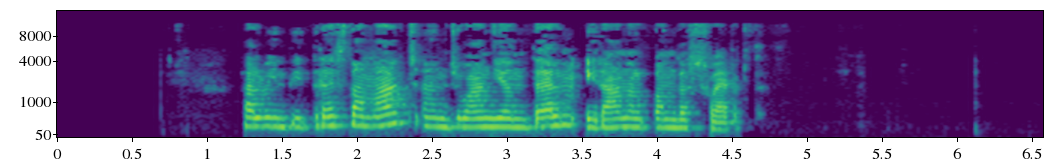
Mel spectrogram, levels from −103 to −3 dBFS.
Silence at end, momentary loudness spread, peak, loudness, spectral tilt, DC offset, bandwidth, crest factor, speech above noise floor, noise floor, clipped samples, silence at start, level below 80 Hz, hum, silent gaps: 1.9 s; 6 LU; -6 dBFS; -25 LUFS; -4 dB/octave; under 0.1%; 11.5 kHz; 22 dB; over 65 dB; under -90 dBFS; under 0.1%; 1.25 s; -76 dBFS; none; none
